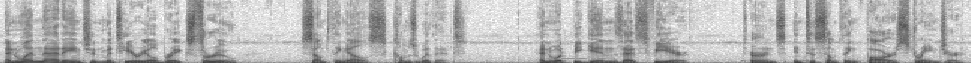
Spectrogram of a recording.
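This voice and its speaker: A man's voice: on the low side, measured pace. A man hosting a horror radio show, reading a scripted campfire-style introduction to a story. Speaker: host introducing a radio drama.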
